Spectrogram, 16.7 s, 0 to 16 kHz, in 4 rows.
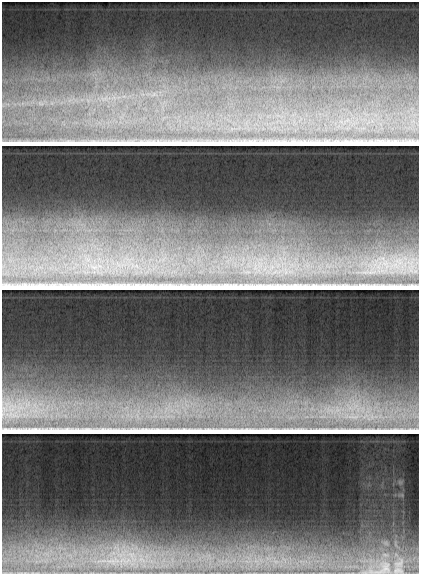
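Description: An airliner roars down runway 36L at Amsterdam Schiphol on departure, a loud sustained engine rumble that swells and then slowly fades, with voices faintly beneath.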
